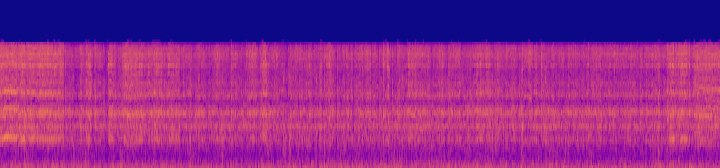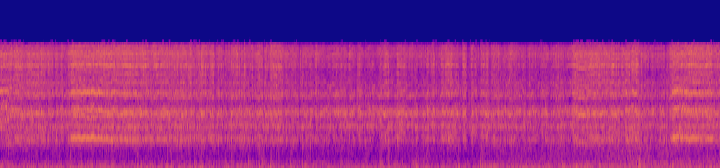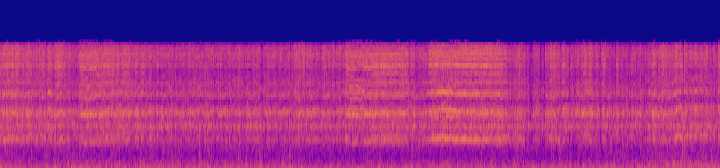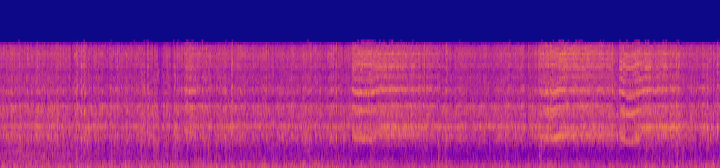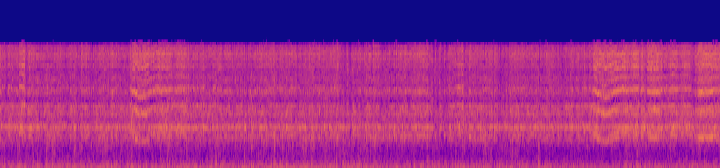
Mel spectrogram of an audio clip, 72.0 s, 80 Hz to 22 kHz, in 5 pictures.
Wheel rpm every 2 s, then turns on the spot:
200, 200, 200, 200, 200, 200, 200, 200, 200, 200, 200, 200, 200, 200, 200, 200, 200, 200, 200, 200, 200, 220, 230, 230, 230, 230, 230, 220, 230, 230, 230, 230, 230, 230, 230, 230.
none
